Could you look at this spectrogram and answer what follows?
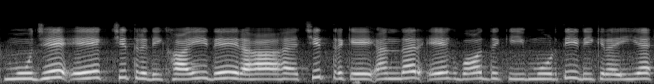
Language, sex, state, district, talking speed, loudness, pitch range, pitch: Hindi, female, Madhya Pradesh, Katni, 155 wpm, -14 LUFS, 245-280 Hz, 260 Hz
